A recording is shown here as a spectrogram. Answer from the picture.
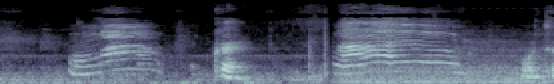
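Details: Eric, an elderly tabby from England, answers a woman's question with two drawn-out meows, each rising then sliding down, with a short burst of her voice between them in a quiet room.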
